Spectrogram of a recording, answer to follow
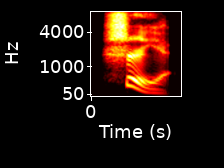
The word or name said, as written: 事业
